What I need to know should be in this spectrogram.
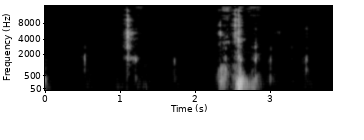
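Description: A plastic plug clicks into a socket.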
